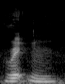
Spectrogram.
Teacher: Written in British, yes, written. But in American, written. So it's different. Written. You don't really hear the t.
